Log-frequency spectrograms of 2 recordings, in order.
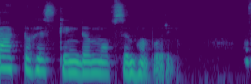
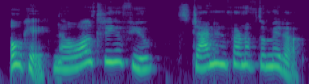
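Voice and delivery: usual speaking voice

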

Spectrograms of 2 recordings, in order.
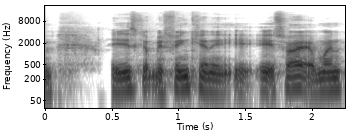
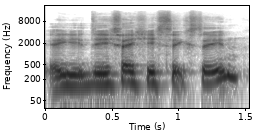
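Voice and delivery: surprised; 9 semitones higher than usual. Real, not acted. Shocked at victim's age.

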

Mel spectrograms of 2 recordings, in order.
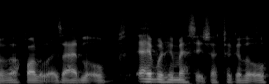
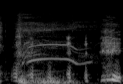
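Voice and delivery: high shrieking laugh. Real, not acted. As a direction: let out a high squeal of laughter. Laughs at his own prank.

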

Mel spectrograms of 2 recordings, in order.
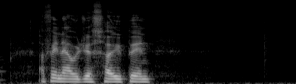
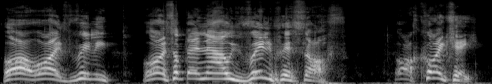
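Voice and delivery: high, loud, excited mock-Australian; hammed-up Aussie wildlife presenter in the thick of it; crocodile hunter; 9 semitones higher, 5 dB louder than usual. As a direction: exclaim in a badly faked Australian accent. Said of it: "the crocodile hunter putting his thumb up".

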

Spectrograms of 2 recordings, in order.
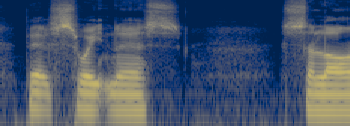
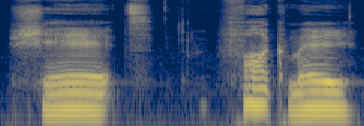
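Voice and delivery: lightly put-on celebrity chef swearing; half-hearted impression of a cursing TV chef; Gordon Ramsay; much slower than usual. Host trying a chef impression on air, mildly exasperated swearing. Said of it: "should I do a Gordon Ramsay impression?".

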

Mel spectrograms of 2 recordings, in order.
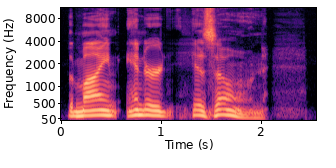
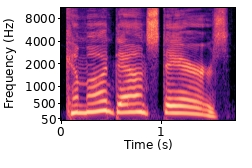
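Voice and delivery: high, slow, uneasy woman's call; wavering call; 10 semitones higher, slower than usual. A narrator's reading. Mother calls the twins downstairs, high and wavering. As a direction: call out uncertainly in a high, drawn-out voice. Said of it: "Janet called in a wavering voice".

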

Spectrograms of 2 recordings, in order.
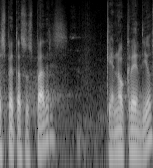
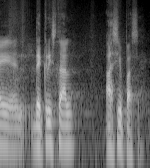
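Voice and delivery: normal talking voice

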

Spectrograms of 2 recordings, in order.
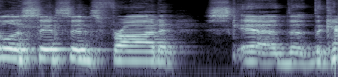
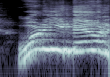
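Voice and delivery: put-on high kid voice; 11 semitones higher, 3 dB louder than usual. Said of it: "kid asking dad".

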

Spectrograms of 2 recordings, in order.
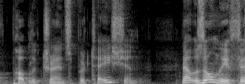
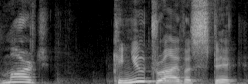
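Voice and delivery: eager call; 9 semitones higher, 3 dB louder, slower than usual. Retold or imitated. Calling out to Marge eagerly.

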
